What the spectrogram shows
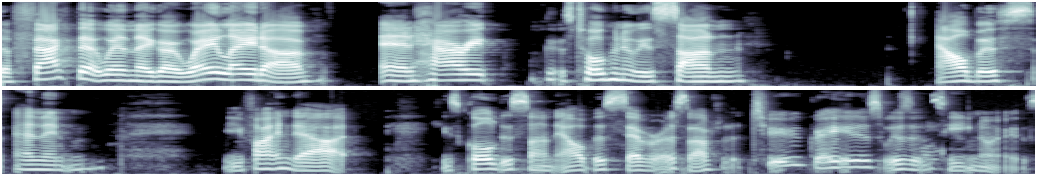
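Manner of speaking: voice catching and choking up, close to crying. Telling how the last book's ending moved them: choking up with tears. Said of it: "you can see my eyes are already getting a little".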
